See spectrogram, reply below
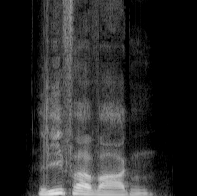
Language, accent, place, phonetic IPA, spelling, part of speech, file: German, Germany, Berlin, [ˈliːfɐˌvaːɡn̩], Lieferwagen, noun, De-Lieferwagen.ogg
- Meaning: delivery van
